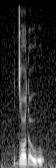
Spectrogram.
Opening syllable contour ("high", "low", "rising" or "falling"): high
